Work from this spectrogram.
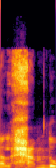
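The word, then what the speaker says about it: الحمد: করতে হা উচ্চারণ করি সূরা ফাতার ওখানে আলহামদু বলি কেন ওখানে বড় হা ওখানে আলহামদু বলতে হবে হা জবর হা রহিম রহমানির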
